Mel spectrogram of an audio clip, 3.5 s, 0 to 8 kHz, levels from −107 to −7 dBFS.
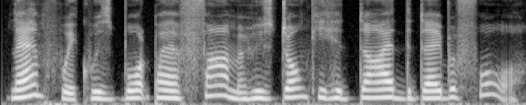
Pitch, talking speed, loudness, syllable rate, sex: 215 Hz, 240 wpm, -20 LUFS, 5.6 syllables/s, female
